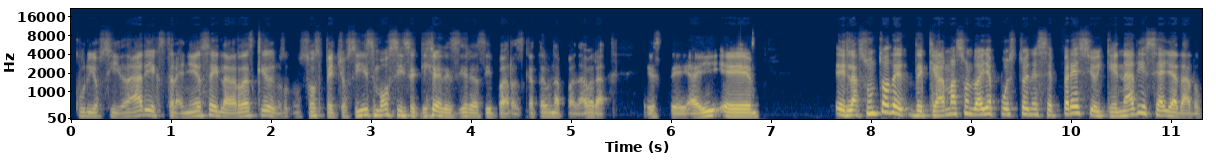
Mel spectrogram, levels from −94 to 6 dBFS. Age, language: 30-49, Spanish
